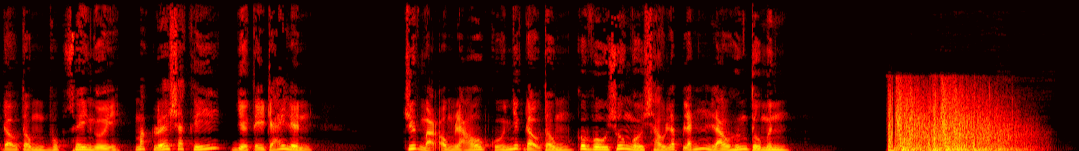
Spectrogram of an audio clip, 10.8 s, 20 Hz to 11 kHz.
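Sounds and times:
speech: 0.0s - 3.2s, 4.0s - 8.0s
deafening explosion: 8.9s - 10.5s.

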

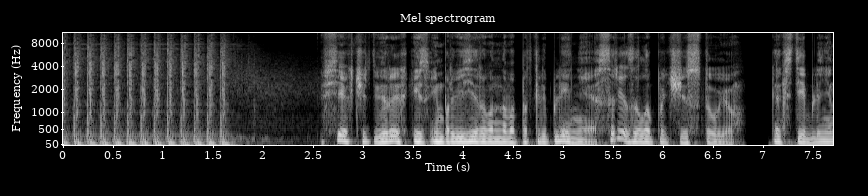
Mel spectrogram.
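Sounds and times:
gunfire burst from the nose turret gun of a rusted wrecked tank: 0.0s - 2.6s
speech: 2.6s - 7.6s.

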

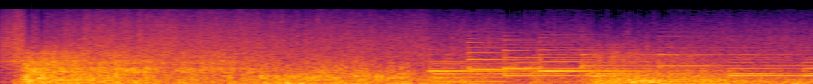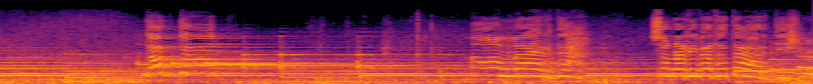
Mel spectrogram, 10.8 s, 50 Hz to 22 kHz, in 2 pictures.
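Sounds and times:
heavy rain on a Paris boulevard: 0.0s - 7.8s
music in a film scene: 2.8s - 10.8s.

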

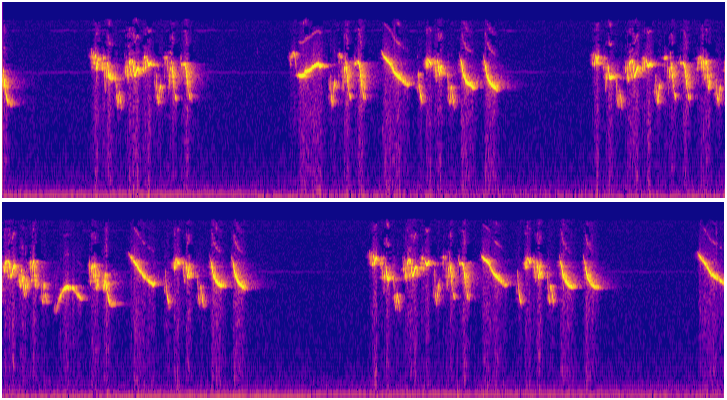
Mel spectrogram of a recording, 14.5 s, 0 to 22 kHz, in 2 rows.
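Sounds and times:
Oriental magpie-robin singing whistles and slurred notes: 0.0s - 0.2s, 0.9s - 2.0s, 2.9s - 5.2s, 5.9s - 9.8s, 10.9s - 13.4s, 14.2s - 14.4s.

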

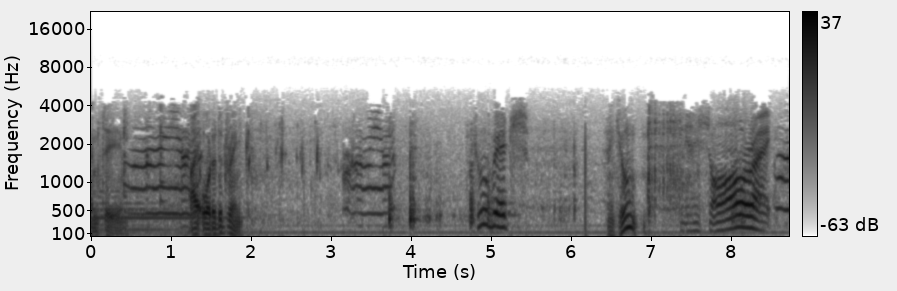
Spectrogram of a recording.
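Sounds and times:
faint steady hum: 0.0s - 8.7s
speech: 0.1s - 0.6s, 1.2s - 2.1s, 4.8s - 5.5s, 6.5s - 8.6s
cat meowing: 0.4s - 1.4s, 3.1s - 3.8s, 8.6s - 8.7s.

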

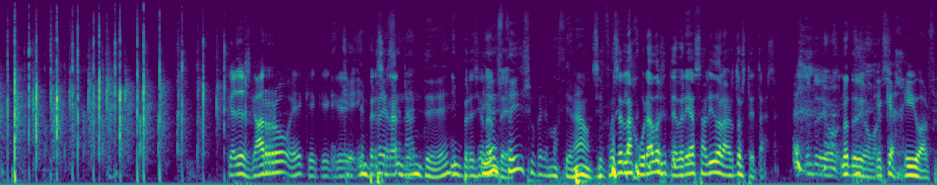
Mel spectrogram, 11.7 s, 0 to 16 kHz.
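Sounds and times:
applause of sharp hand claps from a small group for a flamenco-style sung performance: 0.0s - 3.2s
speech: 2.9s - 11.6s.

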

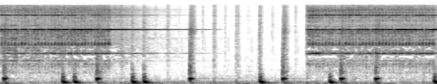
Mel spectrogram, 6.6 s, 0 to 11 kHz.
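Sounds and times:
telephone ringing in an office: 0.0s - 3.3s, 4.6s - 6.5s
low thumping beat: 0.0s - 6.5s.

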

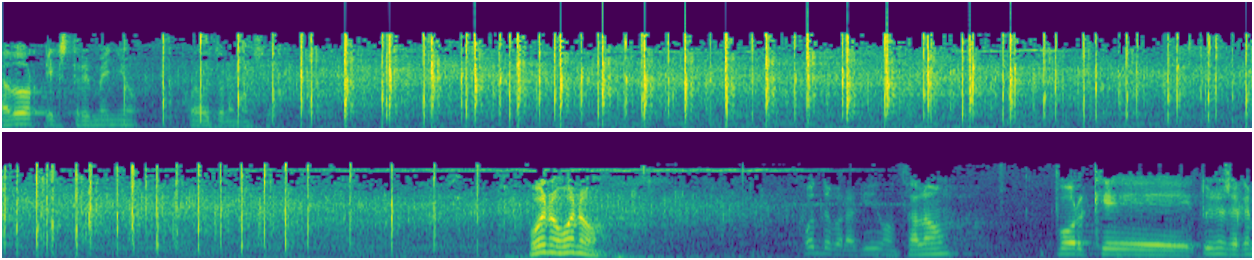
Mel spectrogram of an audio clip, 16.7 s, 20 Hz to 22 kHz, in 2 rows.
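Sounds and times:
speech: 0.0s - 2.1s, 11.8s - 12.5s, 13.7s - 16.6s
studio audience applauding with steady rhythmic clapping: 0.7s - 14.0s.

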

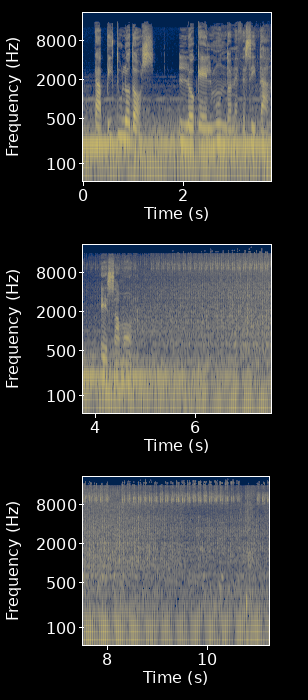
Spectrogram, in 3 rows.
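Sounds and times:
speech: 0.2s - 5.0s
car engine idling before refuelling: 3.5s - 11.2s.

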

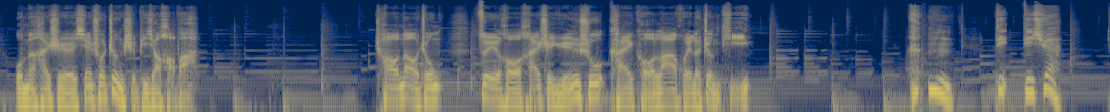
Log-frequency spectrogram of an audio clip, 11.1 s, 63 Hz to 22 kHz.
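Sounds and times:
speech: 0.2s - 2.1s, 3.8s - 7.6s, 9.3s - 10.8s
soft breathy sounds: 4.4s - 4.8s
gravelly throat clearing: 9.1s - 9.8s.

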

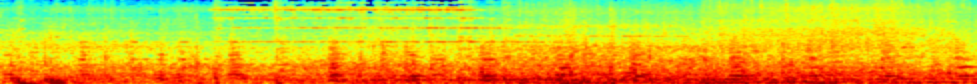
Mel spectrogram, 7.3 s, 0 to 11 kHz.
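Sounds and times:
tram wheels rumbling on rails: 0.0s - 7.3s
high metallic tram wheel squeal: 1.4s - 6.2s.

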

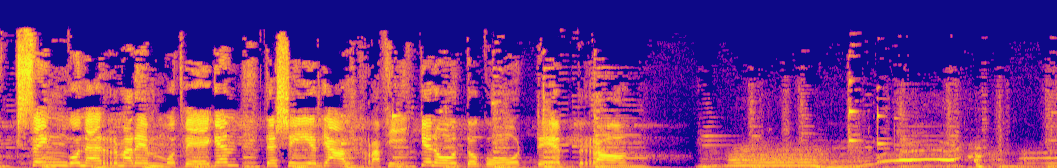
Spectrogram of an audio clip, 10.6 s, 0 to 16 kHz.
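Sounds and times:
speech: 0.4s - 7.7s
cow and calf mooing on a country road: 7.2s - 10.5s.

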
